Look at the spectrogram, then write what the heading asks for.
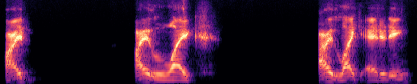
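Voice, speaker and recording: A man's voice: fairly low pitch, slow, no room sound. A man from Florida, a guest author on a video call, rambling and restarting, swearing casually. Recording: dull dry video-call audio.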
